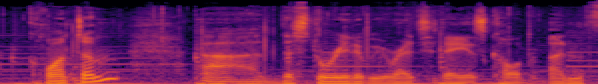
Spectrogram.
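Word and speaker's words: qntm: I recently was informed it's probably pronounced quantum.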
